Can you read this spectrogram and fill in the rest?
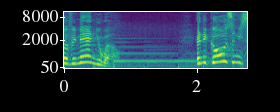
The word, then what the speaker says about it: Emmanuel: It rhymes with Samuel. What is that name? It begins with I-M. Emmanuel!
